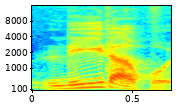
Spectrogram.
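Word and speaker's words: 梨: 배는 중국어로 리라고 읽으며 결별하다 또는 이별하다는 뜻의 리와 같은 발음의 해음 현상으로 배는 불길하다고 하여 손님상에 내놓는 것을 금기시하는 것입니다.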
